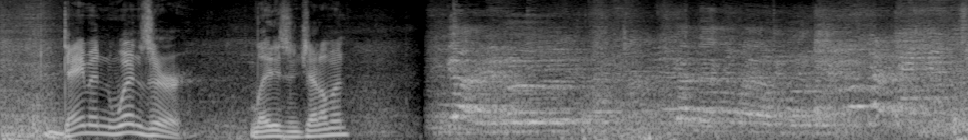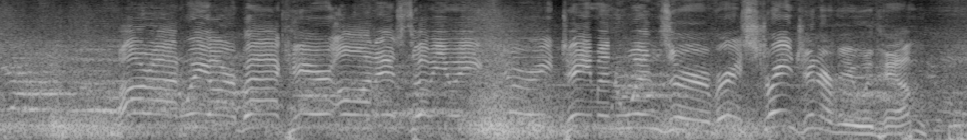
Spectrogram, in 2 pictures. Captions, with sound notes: - Damon Windsor, ladies and gentlemen. (crowd clamoring) All right, we are back here on SWE Fury. Damon Windsor, very strange interview with him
